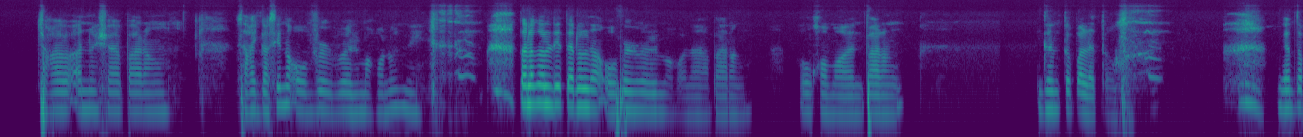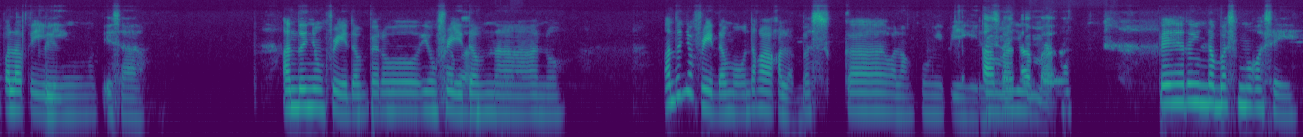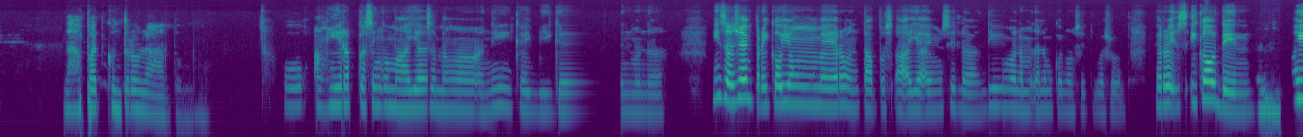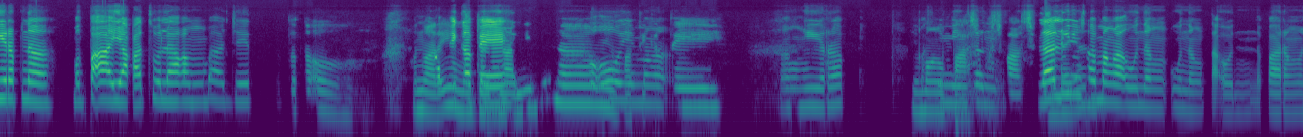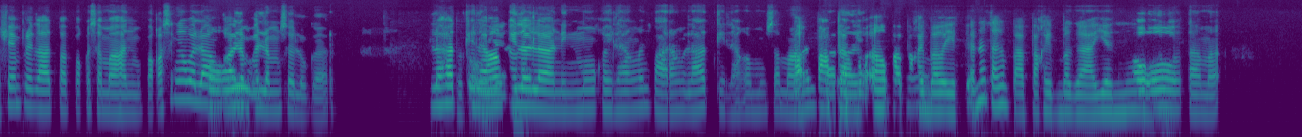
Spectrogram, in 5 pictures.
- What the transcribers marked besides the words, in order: static; tapping; chuckle; mechanical hum; chuckle; distorted speech; other background noise
- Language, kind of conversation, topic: Filipino, unstructured, Ano ang natutuhan mo sa unang pagkakataon mong mag-aral sa ibang lugar?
